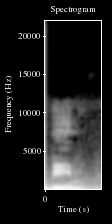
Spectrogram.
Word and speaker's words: Beme: I'm on Beam. That it's spelled BEME.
